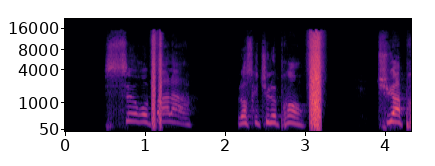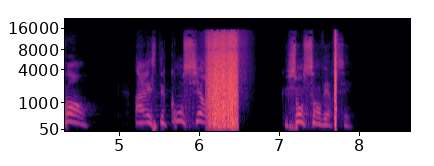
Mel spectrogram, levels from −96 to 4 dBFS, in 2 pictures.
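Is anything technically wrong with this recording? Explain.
Yes. Wireless microphone noise hits occur at 1.04–1.25 s and 5.91–6.70 s: the analogue FM radio link fades as reflections cancel, so receiver noise swells into a swish of static. Unlike a digital dropout's silent gap, the sound is masked by hiss rather than cut.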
